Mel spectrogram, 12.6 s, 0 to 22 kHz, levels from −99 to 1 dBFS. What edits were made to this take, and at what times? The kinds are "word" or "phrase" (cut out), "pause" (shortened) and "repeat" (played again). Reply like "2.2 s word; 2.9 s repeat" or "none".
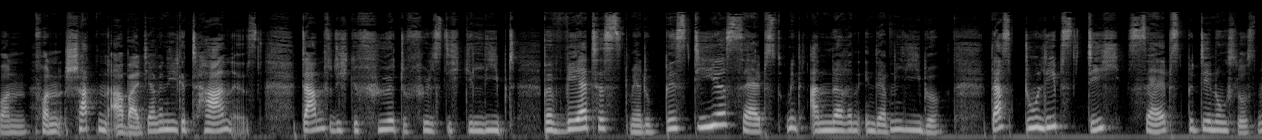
1.8 s word; 3.3 s word; 5.4 s word; 6.2 s word; 6.9 s word; 7.8 s word; 8.9 s word; 10.1 s word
